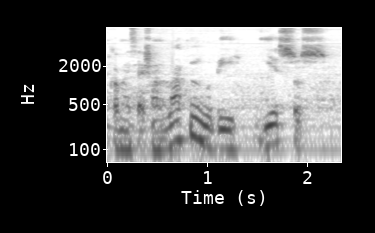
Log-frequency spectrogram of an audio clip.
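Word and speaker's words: Iesus: Latin will be Yesus not Jesus will be yus. It will be spelled I E S U S.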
